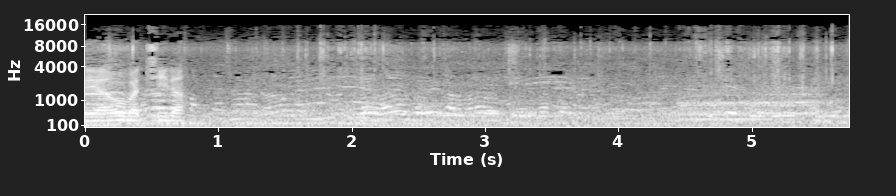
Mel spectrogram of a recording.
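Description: Men talk nearby outdoors in a crowd.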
